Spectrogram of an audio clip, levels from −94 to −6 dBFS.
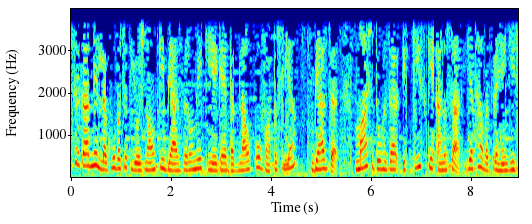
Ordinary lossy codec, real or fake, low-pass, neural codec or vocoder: none; real; 3.6 kHz; none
